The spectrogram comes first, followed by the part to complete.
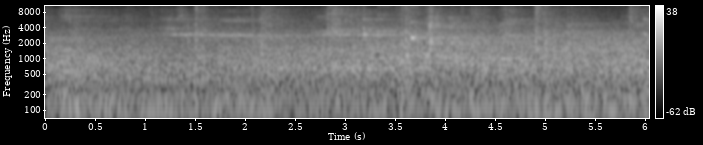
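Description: Busy badminton hall: a steady din of voices and play from other courts, with scattered sharp racket-on-shuttlecock hits and a few short, high squeaks of court shoes on the wooden floor.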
